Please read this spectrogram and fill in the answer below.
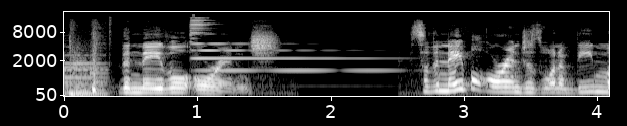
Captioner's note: bell dings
